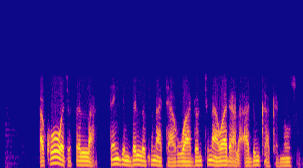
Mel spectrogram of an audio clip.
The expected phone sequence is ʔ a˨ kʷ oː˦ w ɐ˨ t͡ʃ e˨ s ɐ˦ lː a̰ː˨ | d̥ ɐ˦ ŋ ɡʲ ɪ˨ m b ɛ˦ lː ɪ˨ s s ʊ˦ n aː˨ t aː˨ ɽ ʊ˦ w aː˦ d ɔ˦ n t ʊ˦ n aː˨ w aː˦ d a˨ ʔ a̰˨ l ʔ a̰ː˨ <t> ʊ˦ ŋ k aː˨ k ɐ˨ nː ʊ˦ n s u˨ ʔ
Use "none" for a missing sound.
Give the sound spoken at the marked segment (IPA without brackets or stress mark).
d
